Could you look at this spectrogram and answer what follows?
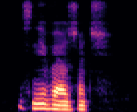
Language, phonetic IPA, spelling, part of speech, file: Polish, [zʲɲɛˈvaʒat͡ɕ], znieważać, verb, LL-Q809 (pol)-znieważać.wav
